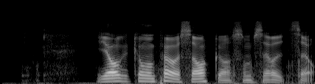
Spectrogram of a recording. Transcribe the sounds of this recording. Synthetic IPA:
jɑːɡkʰɔmːəɾpʰoːsɑːkəɾsɔmseːɾʉ̟ːt̪so̰ː

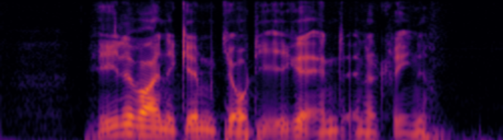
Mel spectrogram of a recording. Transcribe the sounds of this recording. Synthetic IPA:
he̝ːləʋɑ̈ɪ̰n̩iɡ̥em̰n̩ɡ̥jo̝ːɐd̥iʔe̝ɡ̥əʔænð̩ˠenæɡ̥ʁiːnə

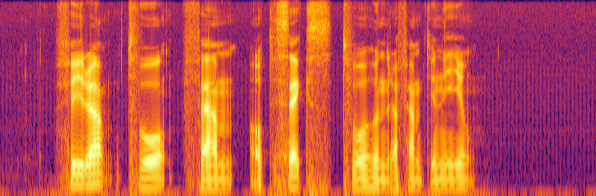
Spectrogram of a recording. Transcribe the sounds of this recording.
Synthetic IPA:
fyːɾat̪ʰvoː | fɛmʔɔ̰t̪ʰːɪsɛkst̪ʰv̥oːɦɵnd̪ɾafɛmt̪ɪniːʊ

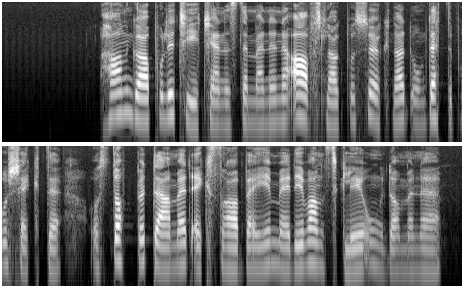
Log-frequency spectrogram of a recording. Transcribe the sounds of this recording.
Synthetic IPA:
hɑnɡɑːpʰʊlɪt̪ʰiːt̪ʰjeːnəst̪əmɛnənə̰ʔɑːʋslɑːɡ̚pʰoːsøːknɑːd̪ʊmd̪ɛt̪əpʰʁʊʃɛkt̪əʔoːst̪ɔpət̪̚d̪æʁmeːd̪ɛ̰kst̪ʁɑɑbæɪəmeːd̪iːʋɑnskəlɪəʔʊŋd̪ɔmənə

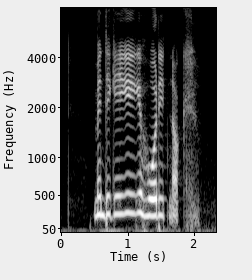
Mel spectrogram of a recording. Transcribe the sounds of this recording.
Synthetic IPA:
mend̥e̝ɡæe̝ɡ̥əe̝ɡ̥əɦo̝ɐɾid̥nɒ̽ɡ̥

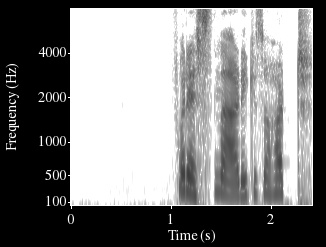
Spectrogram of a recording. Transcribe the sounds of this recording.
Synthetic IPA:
fɔɾɛst̪nəæːɖɛɪkːəsɔɦɑʈː

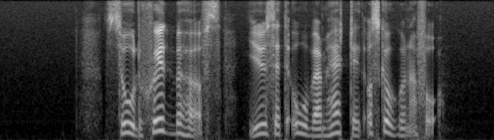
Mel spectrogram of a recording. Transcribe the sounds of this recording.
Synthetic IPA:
suːlɧʏd̪bɛɦœ̰ːfsjʉ̟ːsət̪æɾuːbæɾmɦæʈːɪt̪ɔskɵːɡʊɳa̰fo̰ː

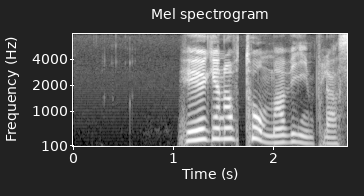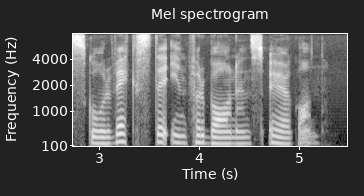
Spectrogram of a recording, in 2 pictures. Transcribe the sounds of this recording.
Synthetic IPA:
høːɡənavt̪ʰʊmːaviːnflaskʊɾvɛkst̪əʔɪnfœːɾbɑːɳənsøːɡɔ̰n

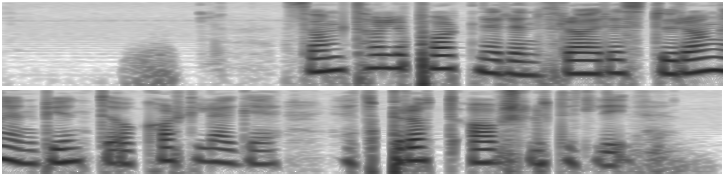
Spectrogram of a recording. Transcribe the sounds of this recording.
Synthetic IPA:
sɑmt̪ʰɑːləpʰɑːʈnəɾənfɾɑːɾɛst̪ʉɾɑŋənbjʏnt̪əoːkʰɑʈlɛɡə | ɛt̪b̥ɾɔt̪ʰɑːʋʃɭʉt̪ət̪ʰlḭːʋ

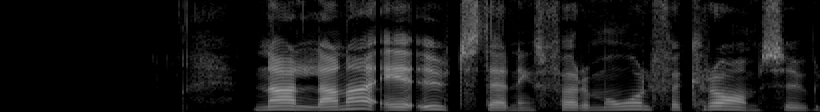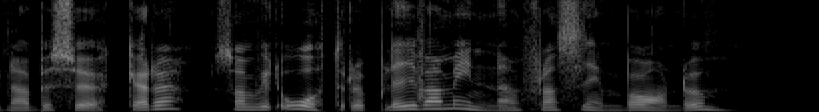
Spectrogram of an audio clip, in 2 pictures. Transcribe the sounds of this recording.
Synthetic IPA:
nalːaɳaʔæɾʔʉ̟ːt̪st̪ɛlnɪŋsfœɾəmoːlfœɾkʰɾɑːmsʉ̟ːɡnabɛsøːkaɾə | sɔmvɪlʔoːt̪əɾɵpːliːvamɪnːənfɾɔnsɪnbɑːɳɖʊm

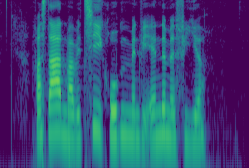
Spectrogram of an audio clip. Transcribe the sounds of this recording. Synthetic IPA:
fʁɑ̈sd̥ɑ̰̈ːd̥n̩ʋɑ̈ʋit͡sʰḭːɡ̥ʁub̥n̩menʋiʔend̥əmeðˠfiːɐ

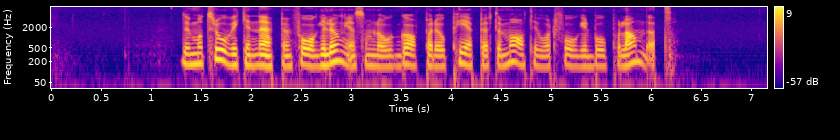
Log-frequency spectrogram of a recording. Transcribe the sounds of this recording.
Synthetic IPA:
d̪ɵmoːt̪ʰɾuːvɪlkənːɛːpənfoːɡəlɵŋːə̰sɔmloːɡɡɑːpad̪əɔpʰeːpɛft̪əɾmɑːt̪ɪvɔʈfoːɡəlbuːpʰɔland̪ə̰t̪

